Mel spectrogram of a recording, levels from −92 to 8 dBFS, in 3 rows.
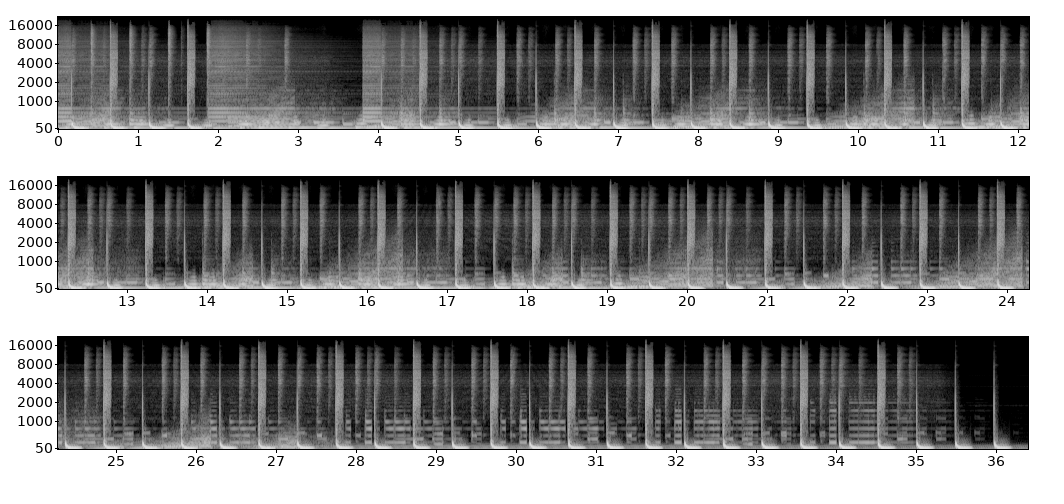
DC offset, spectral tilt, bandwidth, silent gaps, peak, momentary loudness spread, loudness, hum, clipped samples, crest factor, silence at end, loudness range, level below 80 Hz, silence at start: under 0.1%; -5 dB/octave; 16.5 kHz; none; 0 dBFS; 4 LU; -16 LUFS; none; under 0.1%; 14 dB; 0.2 s; 1 LU; -16 dBFS; 0 s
